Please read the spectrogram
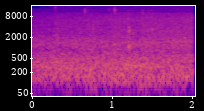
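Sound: ocean waves breaking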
